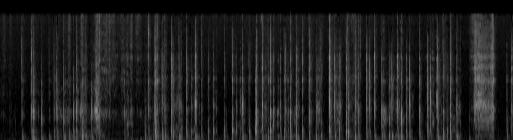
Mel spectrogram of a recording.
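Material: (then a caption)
Cardboard. Fingertips and long white-painted nails tap and scratch along the outer surface and edges of a medium brown corrugated cardboard shipping box with printed lettering, hollow and empty. Quick, dry, hollow clicks come in a dense, uneven stream, broken by brief scratchy rasps, with a longer scraping burst near the end.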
